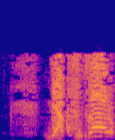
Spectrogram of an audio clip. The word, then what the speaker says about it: yatzar: Bueno, Yatzar fue usada y tiene que pronunciar con Z, así, Z, T, Z. Pronunciarse T, Z, Yatzar.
